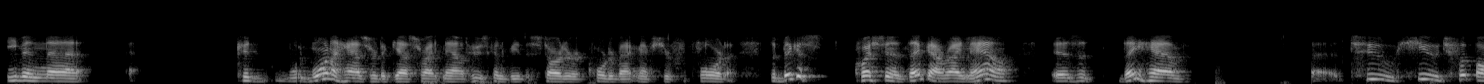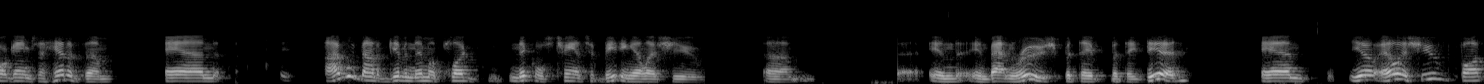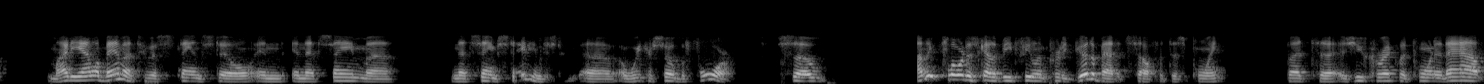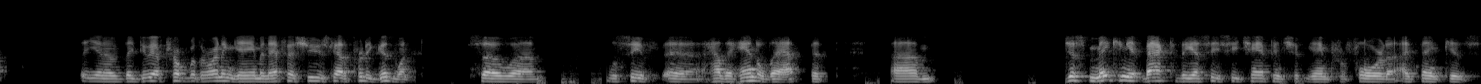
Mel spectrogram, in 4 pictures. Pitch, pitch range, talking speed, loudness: 145 Hz, 130-170 Hz, 160 wpm, -28 LUFS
